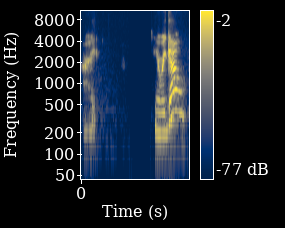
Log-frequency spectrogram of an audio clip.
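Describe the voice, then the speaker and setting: A young woman teacher recording a writing lesson for small children, sounding out each word slowly and stretching the letter sounds. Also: mid-range voice, very animated, bright, forceful tone, breathy edge, highs cut off.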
